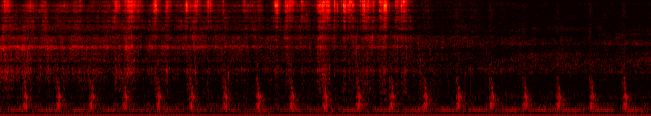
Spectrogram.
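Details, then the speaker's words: Breville Barista Pro steaming: soft, steady thumping about two to three times a second, the normal pulsing of its on-demand steam generation, which stores no steam or hot water in a boiler. "hear that thump thump thumping that's that's it making steam on the fly it does not store steam it doesn't have a boiler that stores steam or hot water"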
